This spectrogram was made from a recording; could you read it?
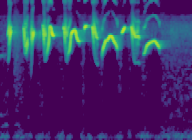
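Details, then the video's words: Sunbird, local name kolibri wulung, in Gresik, Java, singing its fiery nembak song for masteran: a continuous two-and-a-half-second string of high clipped chirps and arched slurred whistles. "Burung Kolibri Wulung nembak"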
